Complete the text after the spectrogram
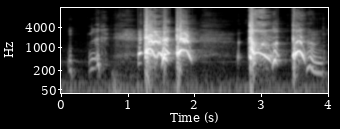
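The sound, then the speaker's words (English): A loud coughing fit: a few small throaty hacks build into four or five harsh, raspy coughs in quick succession, with no talking. “I gotta cut that fucking cough out.”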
